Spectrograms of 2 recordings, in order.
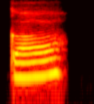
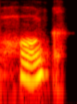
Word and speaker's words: Gahonk: Gahonk. It's not honk. Gahonk. Gahonk.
